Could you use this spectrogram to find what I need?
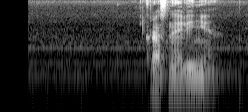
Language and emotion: Russian, neutral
